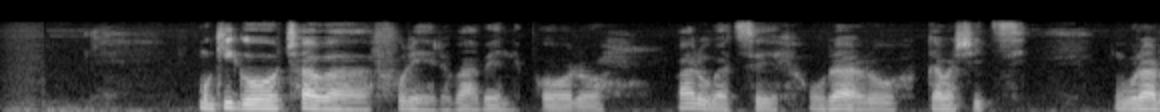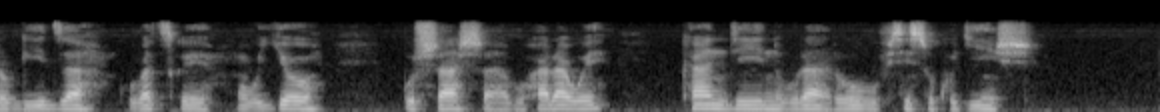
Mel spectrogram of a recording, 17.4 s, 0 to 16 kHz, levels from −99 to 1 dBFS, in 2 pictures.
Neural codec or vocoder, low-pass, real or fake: none; 7.2 kHz; real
